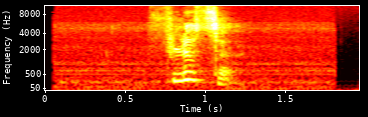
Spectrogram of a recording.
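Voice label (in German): "Flüsse", German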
